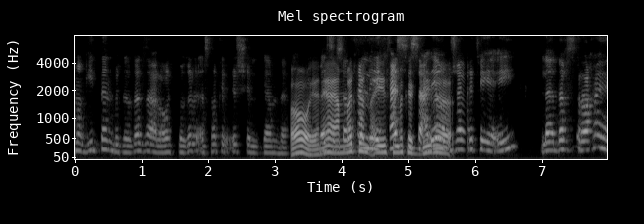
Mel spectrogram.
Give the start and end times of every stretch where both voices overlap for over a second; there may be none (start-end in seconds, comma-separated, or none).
3.6-5.7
